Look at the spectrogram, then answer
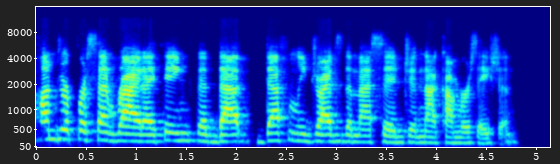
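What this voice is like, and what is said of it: Thick Italian New York accent. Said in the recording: “a very thick Italian New York accent”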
